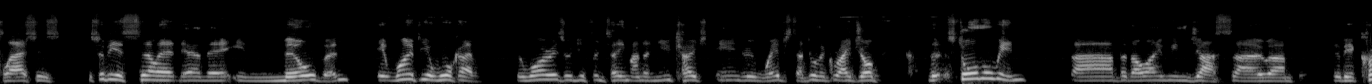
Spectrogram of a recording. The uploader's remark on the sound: Live from Times Square New York!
